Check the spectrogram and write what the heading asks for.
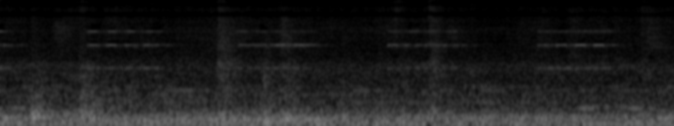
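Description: Steady low rumble of kitchen equipment, with a short high electronic beep repeating about once a second, like an appliance timer or alert.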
